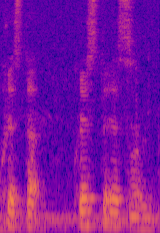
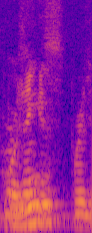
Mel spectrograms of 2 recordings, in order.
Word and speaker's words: Porzingis: The Knicks are thinking about trading him and building their team around Christus. Porzingis. Yeah, Porzingis. Or How do you pronounce Buckets.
